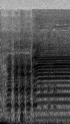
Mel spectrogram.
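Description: A video game sheep bleats once, a short wavering close bleat that trails into a held tone.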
